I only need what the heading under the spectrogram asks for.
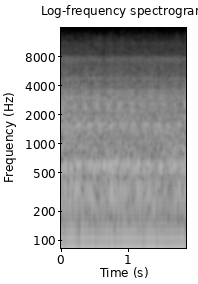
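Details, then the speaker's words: Nissan Terrano diesel with FS5R30A 5-speed manual gearbox at idle: steady fast rumble with faint whirring hum from the gearbox, suspected noisy bearings; owner asks whether it changes with clutch pressed, says boxes run 10–30 years with this sound. "вообще это мусор так сказать болезнь в коробке который проявляется просто шумящие подшипников но при этом там коробкой ездить там 10 20 30 лет с этим звуком"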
